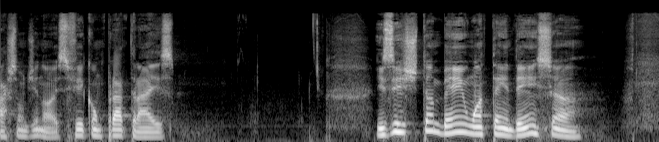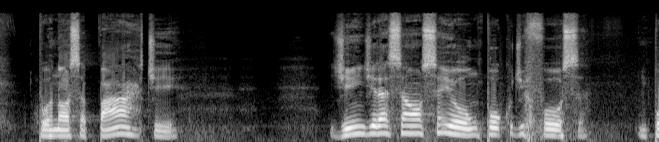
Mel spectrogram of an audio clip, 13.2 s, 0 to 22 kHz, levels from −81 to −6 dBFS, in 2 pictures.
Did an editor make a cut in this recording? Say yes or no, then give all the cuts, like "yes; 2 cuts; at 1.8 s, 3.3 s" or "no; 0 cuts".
no; 0 cuts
